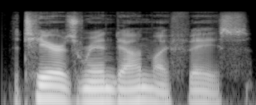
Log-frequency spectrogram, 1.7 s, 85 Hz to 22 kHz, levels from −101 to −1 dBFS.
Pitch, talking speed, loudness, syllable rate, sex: 100 Hz, 210 wpm, -19 LUFS, 4.0 syllables/s, male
